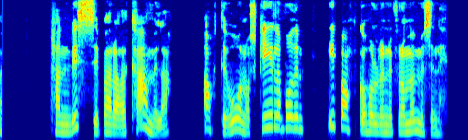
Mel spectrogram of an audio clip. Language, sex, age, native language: Icelandic, female, 30-39, Icelandic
